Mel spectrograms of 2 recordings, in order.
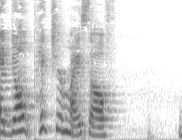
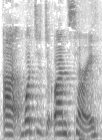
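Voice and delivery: ordinary talk, nothing marked

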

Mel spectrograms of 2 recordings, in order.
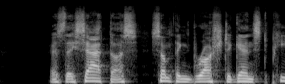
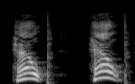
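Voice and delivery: thin, high distant cry; feeble cry for help; 13 semitones higher than usual. A narrator's reading. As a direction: cry weakly for help, far off. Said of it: "a feeble cry".

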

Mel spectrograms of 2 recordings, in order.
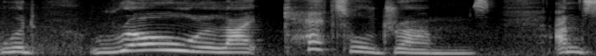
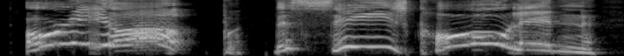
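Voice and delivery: very high, loud holler; shouting; 4 dB louder than usual. A narrator's reading. Pirate mother waving her cutlass from the wheelbarrow, shouting. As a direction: holler it high, stretching the last words. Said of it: "shouted the pirate mother".

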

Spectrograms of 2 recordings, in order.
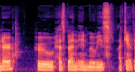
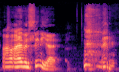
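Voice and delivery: laughing; 10 semitones higher than usual. Real, not acted. Laughing at the botched trailer.

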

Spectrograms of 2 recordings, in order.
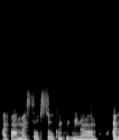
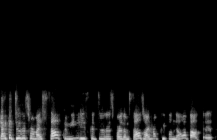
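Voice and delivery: higher, eager retelling of a big discovery; quoting her own thrilled thoughts, pitched up; retold excitement; 7 semitones higher than usual. Telling the podcast host how tapping thrilled her, raised and eager.

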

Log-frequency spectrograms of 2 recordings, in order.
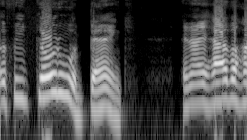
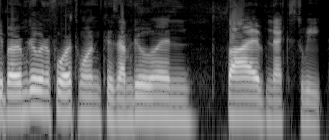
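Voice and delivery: ordinary talk

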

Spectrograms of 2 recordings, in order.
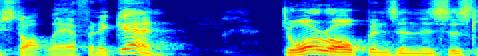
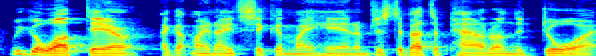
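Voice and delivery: ordinary talk

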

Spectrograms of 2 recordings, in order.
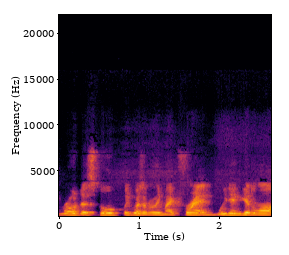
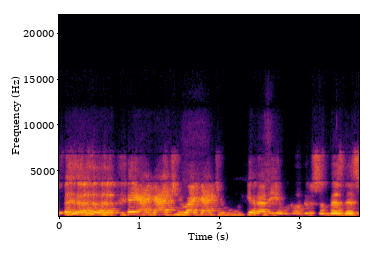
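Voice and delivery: higher, chummy reassurance, fading; friendly inmate; 4 semitones higher than usual. Retold or imitated. Inmate promising the kid future business, chummy voice. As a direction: promise him business, buddy-buddy.

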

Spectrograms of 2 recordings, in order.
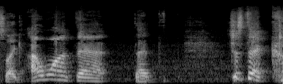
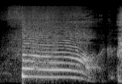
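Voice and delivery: frustrated yell. Retold or imitated. Alone in the parking lot after the audition, laughing frustrated shout. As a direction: let it all out after the audition.

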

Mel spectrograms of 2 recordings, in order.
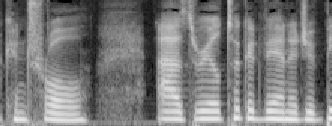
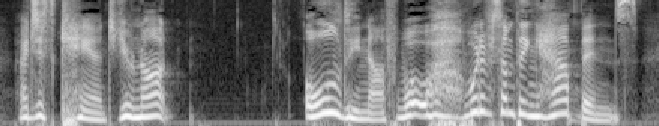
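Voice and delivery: mildly anxious, louder and higher plea; worried mother; 6 semitones higher, 5 dB louder than usual. Acted. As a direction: stammer a little with a mother's worry. Worried mother refuses children.

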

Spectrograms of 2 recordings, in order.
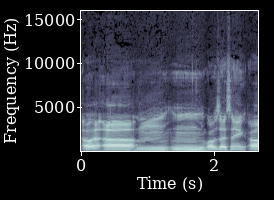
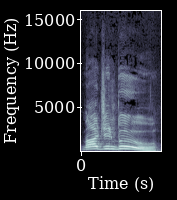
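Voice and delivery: announcer voice; 5 semitones higher, much slower than usual. Acted. Opening the show's topic.

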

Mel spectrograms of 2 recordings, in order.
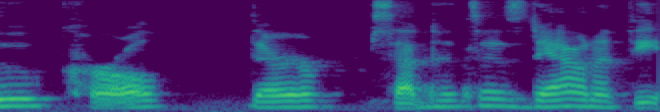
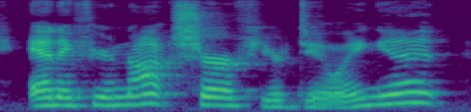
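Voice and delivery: normal talking voice

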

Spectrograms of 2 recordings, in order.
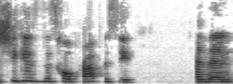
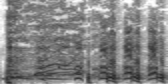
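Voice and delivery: high laugh; 13 semitones higher than usual. Real, not acted. Retelling the church moment, a high burst of laughter. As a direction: crack up.

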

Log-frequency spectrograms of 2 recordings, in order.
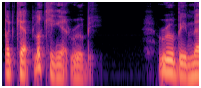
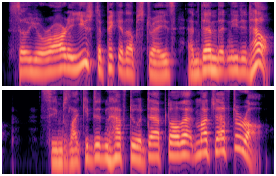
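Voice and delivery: put-on higher, kindly old country woman; a hint of a warm old rancher woman; old farm woman; 6 semitones higher, 3 dB louder than usual. A narrator's reading. Ruby voiced by narrator.

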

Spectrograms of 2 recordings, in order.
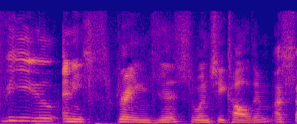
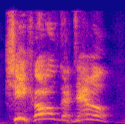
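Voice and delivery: high, loud gasping shout; shocked shout; 11 semitones higher, 15 dB louder than usual. Acted. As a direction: cry out in horror.

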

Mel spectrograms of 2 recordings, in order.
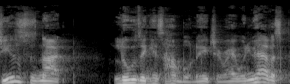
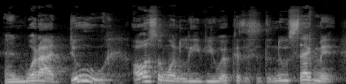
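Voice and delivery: ordinary delivery

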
